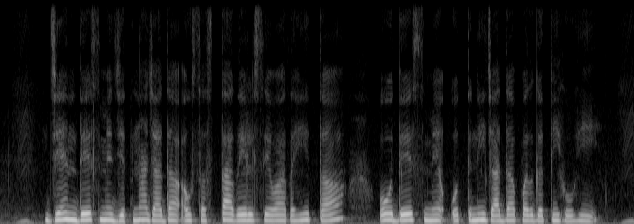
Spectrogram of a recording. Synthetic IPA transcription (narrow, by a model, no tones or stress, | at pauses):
d͡ʒeːnd̪eːsmẽd͡ʒɪt̪nad͡ʒjaːd̪aʔɐ̰ʊsəst̪aɾeːlseːʋaɾɐɦit̪ʰa | oːd̪eːsmẽʊt̪nid͡ʒjaːd̪apɾəɡət̪iɦoːɦiː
